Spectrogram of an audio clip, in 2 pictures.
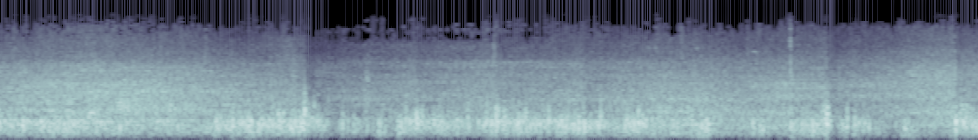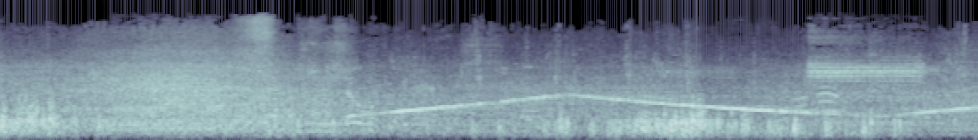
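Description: A vehicle siren starts about ten seconds in with a slow wail, its pitch rising and then falling back before rising again. Underneath is the steady noise of a crowd on foot.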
